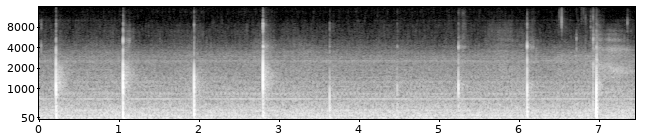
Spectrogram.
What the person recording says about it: 4:49-10:33 Tapping two wooden candle tops together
